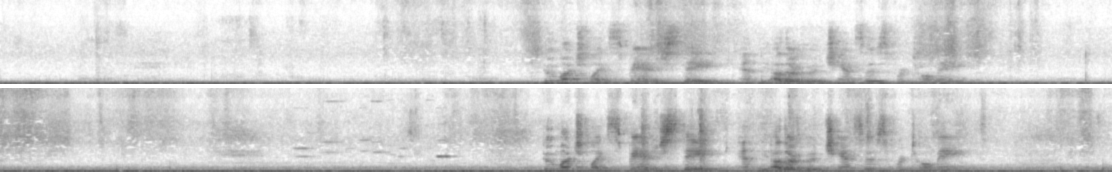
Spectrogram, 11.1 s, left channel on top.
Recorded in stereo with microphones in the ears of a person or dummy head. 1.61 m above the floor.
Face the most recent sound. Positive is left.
turn(degrees=-70)  # may be behind; listen again after turning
